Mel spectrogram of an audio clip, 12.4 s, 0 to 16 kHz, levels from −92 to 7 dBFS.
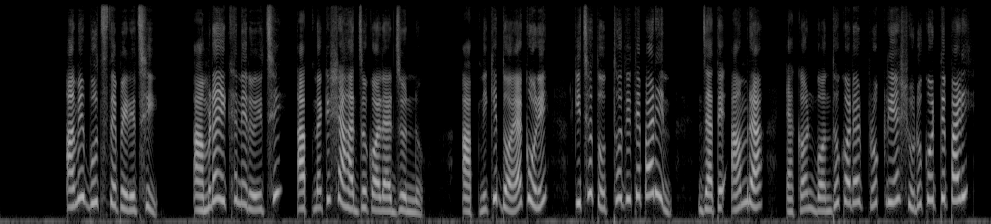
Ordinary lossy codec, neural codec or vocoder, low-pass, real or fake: none; autoencoder, 48 kHz, 128 numbers a frame, DAC-VAE, trained on Japanese speech; 14.4 kHz; fake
